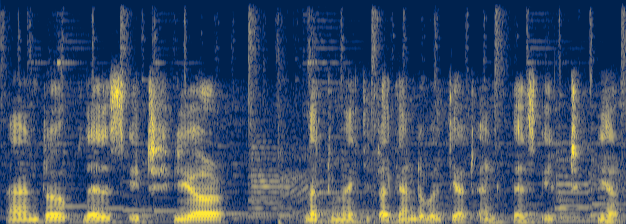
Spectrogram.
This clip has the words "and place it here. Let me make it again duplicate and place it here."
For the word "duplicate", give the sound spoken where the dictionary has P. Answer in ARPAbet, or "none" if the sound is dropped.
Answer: B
